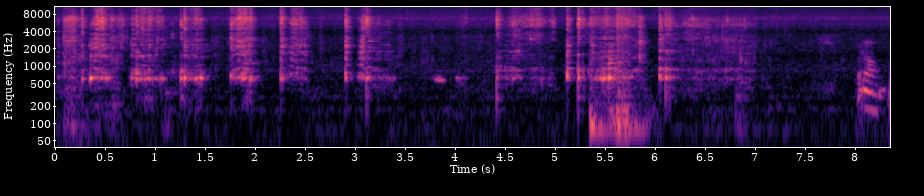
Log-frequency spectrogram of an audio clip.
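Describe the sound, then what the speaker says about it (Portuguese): A spoon stirs and scrapes in a cooking pan while fried merrinhos and stuffed hamburgers are made Azorean style, giving repeated clinks and scrapes, some sizzling, and a louder rough burst in the middle. "Desculpa aqui o barulho com esta colher aqui na panela"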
